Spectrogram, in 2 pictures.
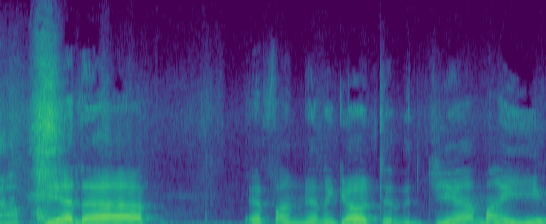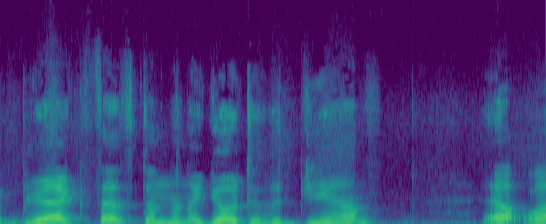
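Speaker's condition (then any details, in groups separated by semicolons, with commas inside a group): Cerebral palsy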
